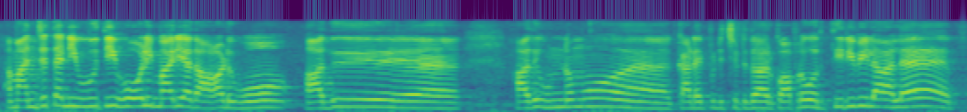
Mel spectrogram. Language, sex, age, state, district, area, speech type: Tamil, female, 30-45, Tamil Nadu, Dharmapuri, rural, spontaneous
